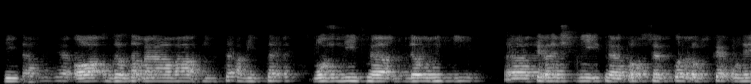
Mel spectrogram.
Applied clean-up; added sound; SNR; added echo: neural mask model DeepFilterNet 3.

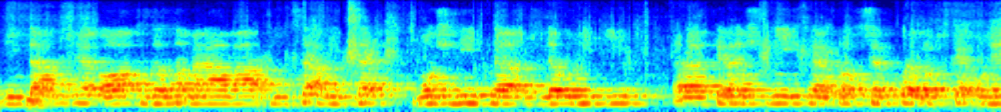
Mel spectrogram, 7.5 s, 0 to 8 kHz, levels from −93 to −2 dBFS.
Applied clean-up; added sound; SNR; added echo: neural separator model SepFormer DNS4.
